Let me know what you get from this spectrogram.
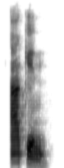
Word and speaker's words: akin: The next word is akin. Akin. Akin. Akin is spelled as A-K-I-N.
